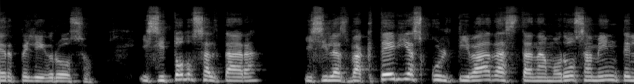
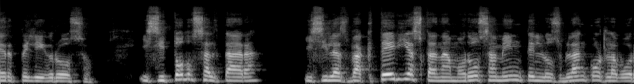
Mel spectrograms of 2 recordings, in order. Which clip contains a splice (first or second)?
second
